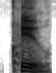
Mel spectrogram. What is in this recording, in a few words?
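"coo", American English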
